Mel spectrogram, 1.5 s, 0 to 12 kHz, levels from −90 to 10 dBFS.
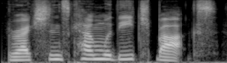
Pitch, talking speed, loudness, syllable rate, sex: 200 Hz, 200 wpm, -17 LUFS, 5.0 syllables/s, female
